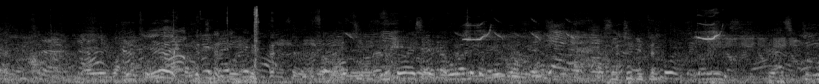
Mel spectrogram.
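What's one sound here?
Young men shout to each other across an outdoor field.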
